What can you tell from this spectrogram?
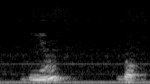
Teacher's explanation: occlusives, bilabiales, sonores, les cordes vocales vibrent, orales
